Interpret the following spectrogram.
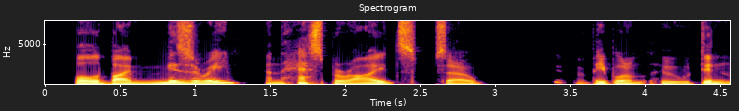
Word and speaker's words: Hesperides: the trees of the Hesperides. I think it'd be Hesperides. Hesperides, yeah, sorry. You always pronounce the E's in the end of Greek words. Hesperides, sorry.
